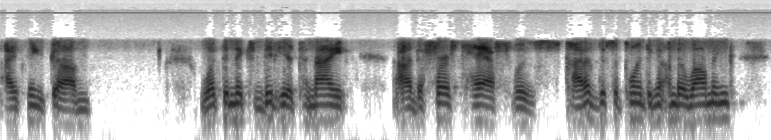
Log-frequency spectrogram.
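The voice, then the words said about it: Hoarse voice from screaming. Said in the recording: “I don't know if you guys can tell from my voice, but I was at the Garden screaming my lungs out tonight”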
